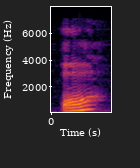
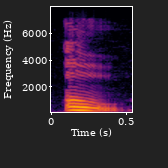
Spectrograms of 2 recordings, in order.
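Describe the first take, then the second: First: The vowel is short, as in 'hot'. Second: The vowel is long, as in 'go'. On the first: The speaker calls it wrong. "Instead of saying O" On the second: The speaker calls it right. "it becomes O because of the magic E"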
